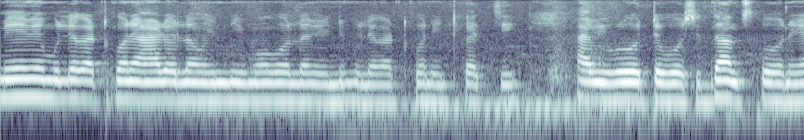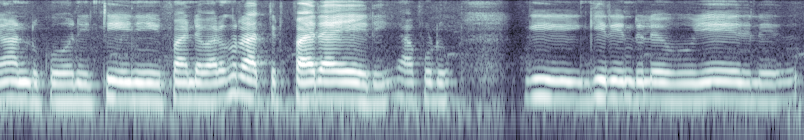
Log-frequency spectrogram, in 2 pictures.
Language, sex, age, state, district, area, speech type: Telugu, female, 60+, Telangana, Peddapalli, rural, spontaneous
